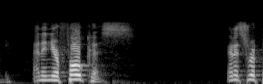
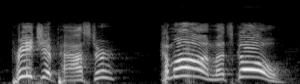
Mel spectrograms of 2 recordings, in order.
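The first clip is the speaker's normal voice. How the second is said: higher, louder eager cheer; excited amen; 8 semitones higher, 6 dB louder, slower than usual. Retold or imitated. Changed churchgoer cheering the pastor, excited and louder. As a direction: fire up the preacher. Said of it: "Wait a minute".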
